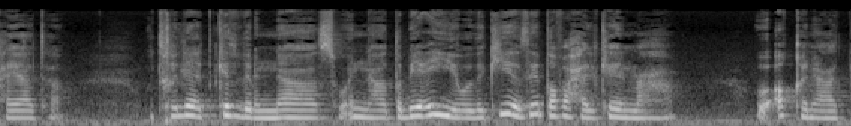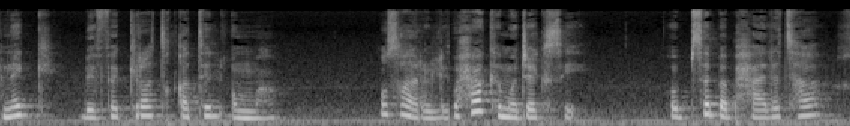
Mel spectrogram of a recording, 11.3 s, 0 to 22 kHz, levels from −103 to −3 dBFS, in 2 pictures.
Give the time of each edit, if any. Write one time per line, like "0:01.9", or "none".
0:01.7
0:03.6
0:08.7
